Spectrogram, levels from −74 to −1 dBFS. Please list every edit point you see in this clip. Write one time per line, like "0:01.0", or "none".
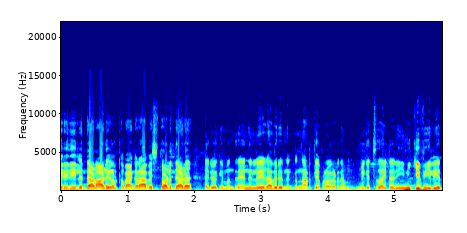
0:02.1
